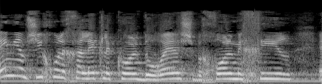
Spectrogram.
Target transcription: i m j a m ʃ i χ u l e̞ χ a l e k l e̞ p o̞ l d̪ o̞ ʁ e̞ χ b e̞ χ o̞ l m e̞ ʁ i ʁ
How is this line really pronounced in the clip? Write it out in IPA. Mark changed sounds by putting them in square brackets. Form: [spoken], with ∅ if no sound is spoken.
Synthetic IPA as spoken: i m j a m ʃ i χ u l e̞ χ a l e k l e̞ [k] o̞ l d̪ o̞ ʁ e̞ [ʃ] b e̞ χ o̞ l m e̞ [χ] i ʁ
